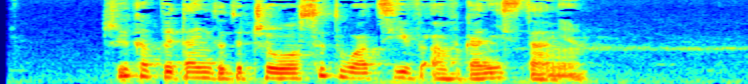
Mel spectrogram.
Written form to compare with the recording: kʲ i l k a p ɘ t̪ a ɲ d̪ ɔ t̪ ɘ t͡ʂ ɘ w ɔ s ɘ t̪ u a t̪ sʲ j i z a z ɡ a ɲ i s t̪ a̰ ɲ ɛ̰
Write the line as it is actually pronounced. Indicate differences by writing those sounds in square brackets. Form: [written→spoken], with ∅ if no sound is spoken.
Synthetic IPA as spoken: kʲ i l k a p ɘ t̪ a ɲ d̪ ɔ t̪ ɘ t͡ʂ ɘ w ɔ s ɘ t̪ u a t̪ sʲ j i [z→v] a [z→v] ɡ a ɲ i s t̪ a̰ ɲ ɛ̰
